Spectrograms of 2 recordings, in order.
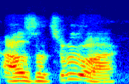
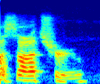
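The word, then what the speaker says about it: Ásatrú: Or are you an Alzatrua?" And he goes, "Oh, I'm a Satru." And I said, "Okay, I mispronounced it."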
